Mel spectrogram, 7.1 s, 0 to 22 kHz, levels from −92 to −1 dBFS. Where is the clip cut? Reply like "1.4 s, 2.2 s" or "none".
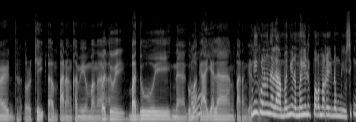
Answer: none

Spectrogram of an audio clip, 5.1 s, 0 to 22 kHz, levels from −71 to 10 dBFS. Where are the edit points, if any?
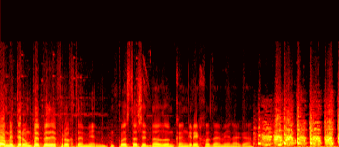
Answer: none

